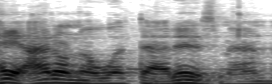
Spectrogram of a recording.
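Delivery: ordinary talk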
